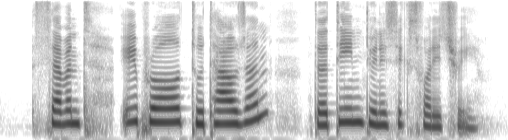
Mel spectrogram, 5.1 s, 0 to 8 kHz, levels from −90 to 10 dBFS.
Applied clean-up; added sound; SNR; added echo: none; none; none; none.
